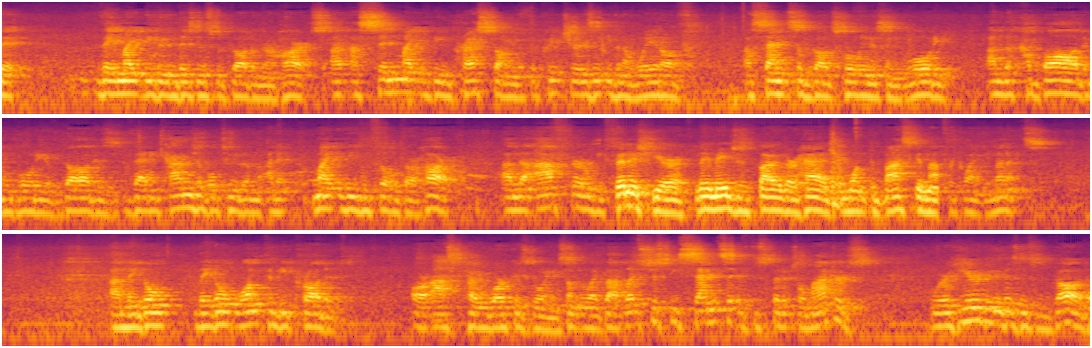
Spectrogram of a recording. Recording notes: Apologies for the poor audio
